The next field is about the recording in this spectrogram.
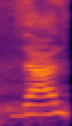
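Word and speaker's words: ذال: अपनी जुबान की नोक को फ्रंट के दांतों से लगाइए और फिर प्रोनाउंस कीजिए। ज़ल लेटर ज़ल। जाल जो है नरमी वाले हरूफों में आता है।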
